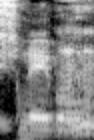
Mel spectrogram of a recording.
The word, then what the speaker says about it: Schnabel: Do you think that Marco Schneisbell ever... – Schneisbell. – How you say his name. – Might as well be. – Schnabel. – Schnabel was ever like, Marco Schnabel!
